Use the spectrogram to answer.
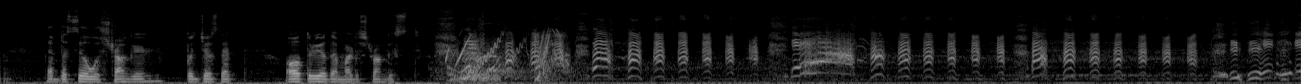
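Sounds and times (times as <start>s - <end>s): cartoon voice giggling: 4.4s - 6.6s.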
